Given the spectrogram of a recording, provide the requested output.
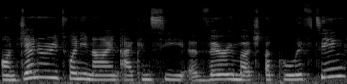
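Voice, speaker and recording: A woman with a non-native accent and a fairly high pitch speaks at a moderate pace. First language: not English. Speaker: holistic astrologer. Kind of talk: astrology forecast monologue. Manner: animated.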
